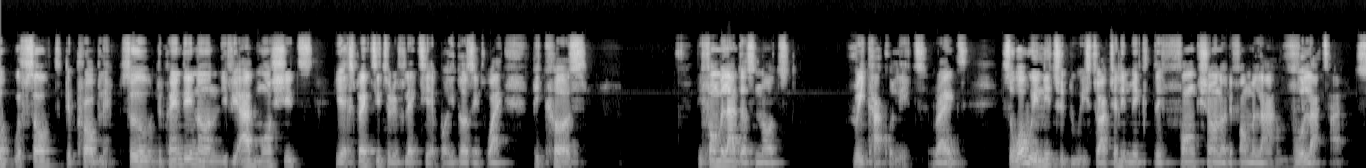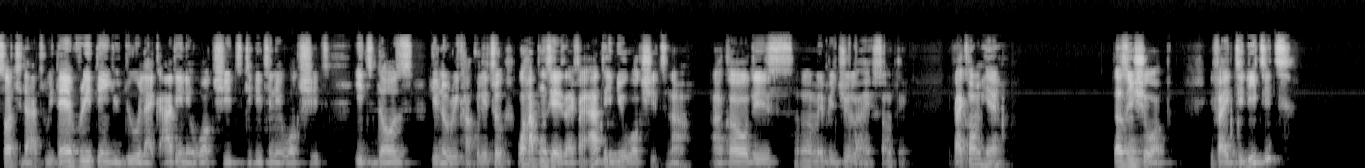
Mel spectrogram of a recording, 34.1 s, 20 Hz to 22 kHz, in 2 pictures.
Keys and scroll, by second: 1.1 ctrl+shift+Right.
